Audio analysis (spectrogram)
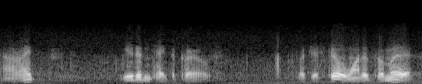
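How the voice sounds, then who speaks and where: An actor playing a cocky, quick-witted American amateur detective, wry and confident, in 1940s radio style. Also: male voice, low-pitched, expressive. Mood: accusing. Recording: muffled, noisy 1940s radio recording.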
